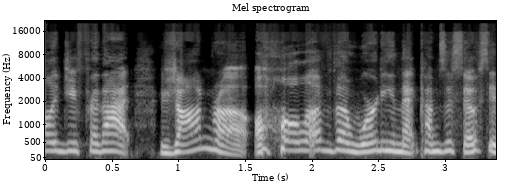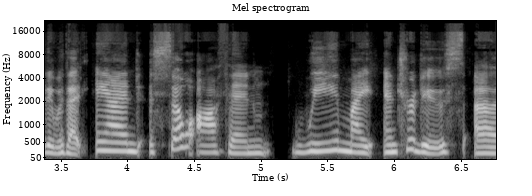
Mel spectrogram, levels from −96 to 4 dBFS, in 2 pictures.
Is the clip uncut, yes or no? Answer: no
